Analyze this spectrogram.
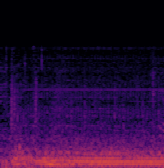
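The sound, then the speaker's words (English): Quiet automatic car pulling out of a solar garage in Midrand after being switched on. A low, steady rumble and hum swells slightly after the first half second, then holds even. “All right, the car's on. Silent. Okay, well, let's take it out of here and see what it does.”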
